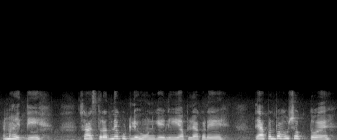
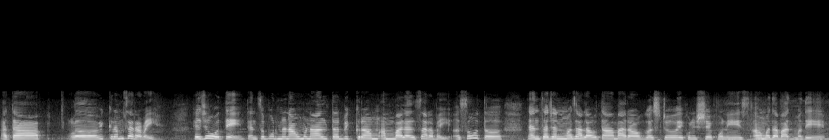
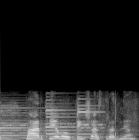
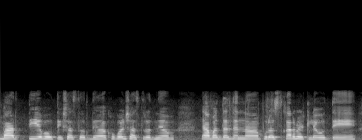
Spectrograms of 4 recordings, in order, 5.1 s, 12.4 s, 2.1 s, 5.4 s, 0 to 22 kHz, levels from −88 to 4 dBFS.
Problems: constant background noise, continuous background conversations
